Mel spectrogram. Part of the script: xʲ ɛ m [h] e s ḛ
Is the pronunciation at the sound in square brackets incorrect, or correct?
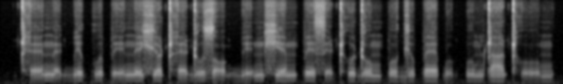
incorrect: p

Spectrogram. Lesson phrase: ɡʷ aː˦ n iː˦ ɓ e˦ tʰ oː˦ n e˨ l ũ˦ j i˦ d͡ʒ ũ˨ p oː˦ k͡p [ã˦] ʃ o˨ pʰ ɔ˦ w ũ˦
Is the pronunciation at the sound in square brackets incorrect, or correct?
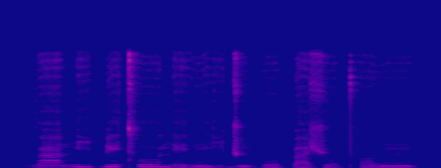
incorrect: a˦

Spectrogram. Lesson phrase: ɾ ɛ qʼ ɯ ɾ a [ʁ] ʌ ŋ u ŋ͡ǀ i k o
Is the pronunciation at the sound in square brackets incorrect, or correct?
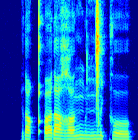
correct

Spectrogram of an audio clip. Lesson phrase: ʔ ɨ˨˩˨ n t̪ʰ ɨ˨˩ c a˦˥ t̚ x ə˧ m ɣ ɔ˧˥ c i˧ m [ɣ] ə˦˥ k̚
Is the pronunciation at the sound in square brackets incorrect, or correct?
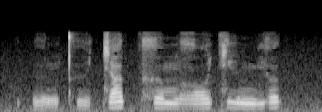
incorrect: j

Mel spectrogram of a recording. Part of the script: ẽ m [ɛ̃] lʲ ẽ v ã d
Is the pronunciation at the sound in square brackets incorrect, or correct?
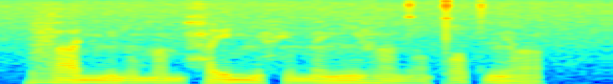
correct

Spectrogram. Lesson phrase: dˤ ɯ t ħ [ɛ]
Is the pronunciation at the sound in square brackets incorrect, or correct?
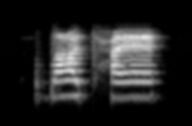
correct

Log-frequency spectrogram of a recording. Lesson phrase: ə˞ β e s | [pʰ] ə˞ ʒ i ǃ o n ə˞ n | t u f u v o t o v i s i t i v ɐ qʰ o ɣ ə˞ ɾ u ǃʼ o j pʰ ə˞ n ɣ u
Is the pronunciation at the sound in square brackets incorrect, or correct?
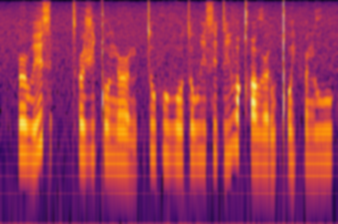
incorrect: tʰ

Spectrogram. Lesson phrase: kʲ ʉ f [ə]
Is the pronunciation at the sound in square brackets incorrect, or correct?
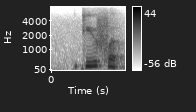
correct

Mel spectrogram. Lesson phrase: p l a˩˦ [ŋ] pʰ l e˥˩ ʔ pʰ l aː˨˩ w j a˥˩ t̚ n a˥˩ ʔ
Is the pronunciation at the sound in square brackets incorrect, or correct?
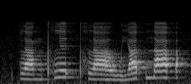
correct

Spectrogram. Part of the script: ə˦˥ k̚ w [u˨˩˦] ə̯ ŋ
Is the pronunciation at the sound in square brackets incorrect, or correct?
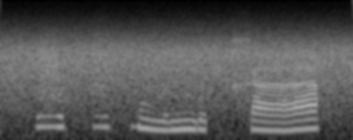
incorrect: u˨˩˨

